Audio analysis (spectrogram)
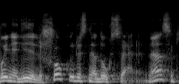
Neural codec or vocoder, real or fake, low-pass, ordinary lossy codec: none; real; 14.4 kHz; Opus, 32 kbps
